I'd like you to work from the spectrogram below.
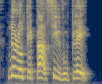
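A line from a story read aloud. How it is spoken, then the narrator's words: Heavy sobbing. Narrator (French): elle sanglota de toutes ses forces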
